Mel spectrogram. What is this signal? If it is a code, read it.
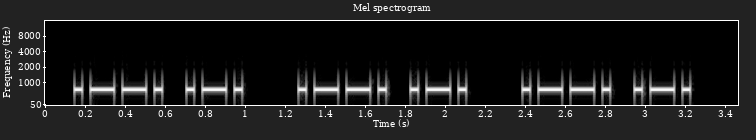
Morse code, heard as a keyed tone, about 30 wpm, 700 Hz. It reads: PR PR PR
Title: Multi-letter Phonemes Repeated 3x 30wpm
